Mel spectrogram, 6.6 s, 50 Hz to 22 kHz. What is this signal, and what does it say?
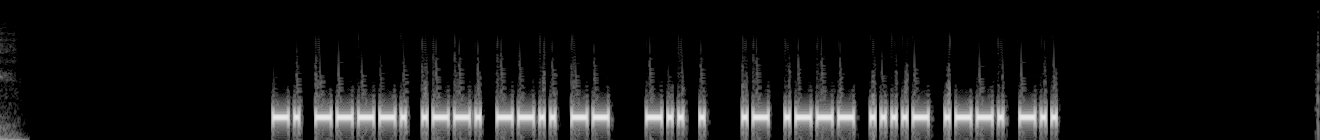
Morse code, heard as a keyed tone, about 41 wpm, 700 Hz. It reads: N9PZM DE AJ4PD
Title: USA Callsign DE Callsign - 5 Characters - 45wpm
